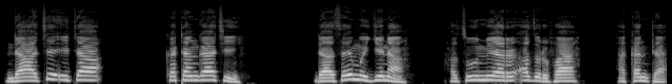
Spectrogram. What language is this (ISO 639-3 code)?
hau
